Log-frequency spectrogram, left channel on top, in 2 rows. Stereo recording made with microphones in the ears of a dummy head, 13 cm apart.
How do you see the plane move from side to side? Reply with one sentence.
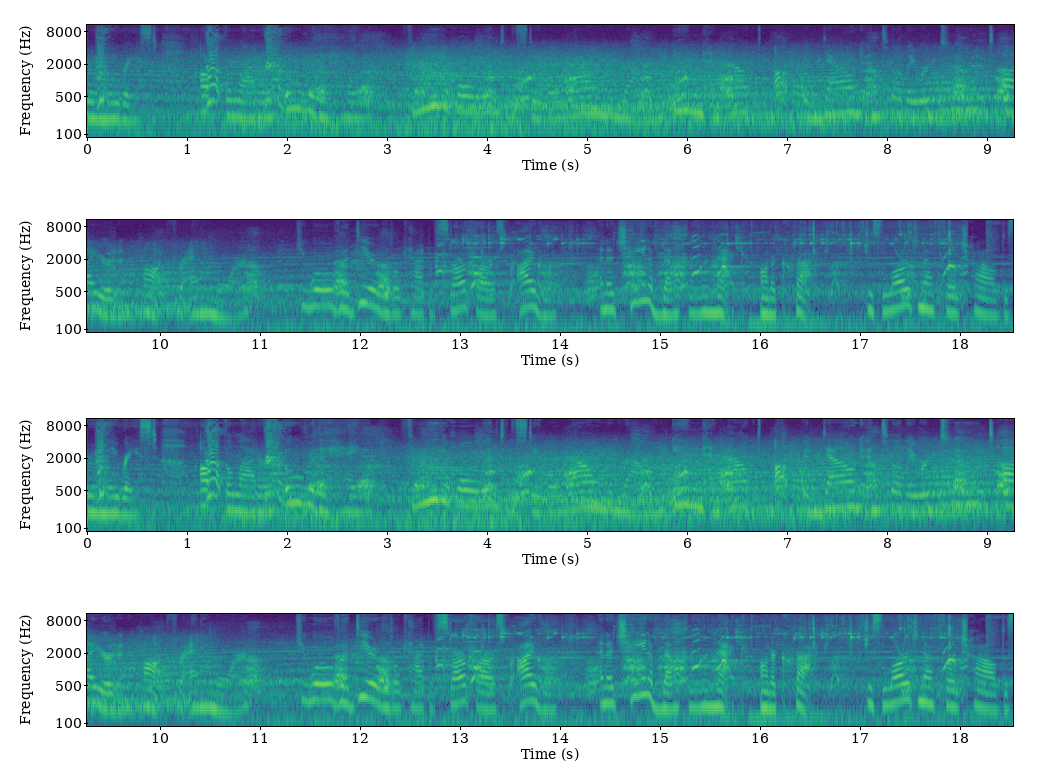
In this clip you hear the plane travel towards the right.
